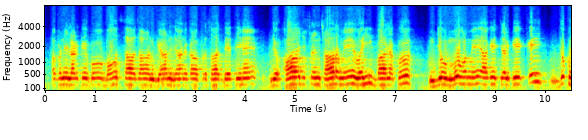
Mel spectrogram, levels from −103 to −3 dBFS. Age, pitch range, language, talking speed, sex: 60-79, 175-205 Hz, Hindi, 140 wpm, male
